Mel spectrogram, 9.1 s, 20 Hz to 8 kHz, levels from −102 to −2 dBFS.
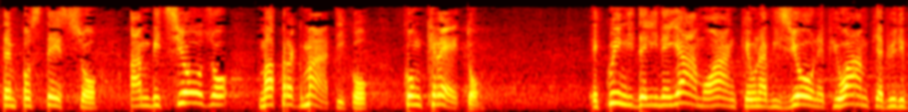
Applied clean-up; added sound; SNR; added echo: none; none; none; none.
